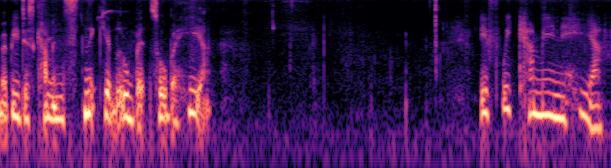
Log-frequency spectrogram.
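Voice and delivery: hushed, soft half-whisper. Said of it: "I don't know why I'm whispering".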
